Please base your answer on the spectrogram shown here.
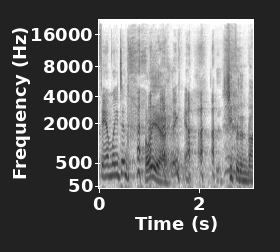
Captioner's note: laughs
